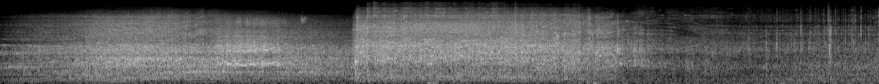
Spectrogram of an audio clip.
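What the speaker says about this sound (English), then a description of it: "This is another car coming from the port." In Final Fantasy XIV, a car coming from the port skids and crashes: a long loud tire screech, then a sudden heavy impact and roaring noise that slowly fades into a lower rumble, with no talk over it.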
